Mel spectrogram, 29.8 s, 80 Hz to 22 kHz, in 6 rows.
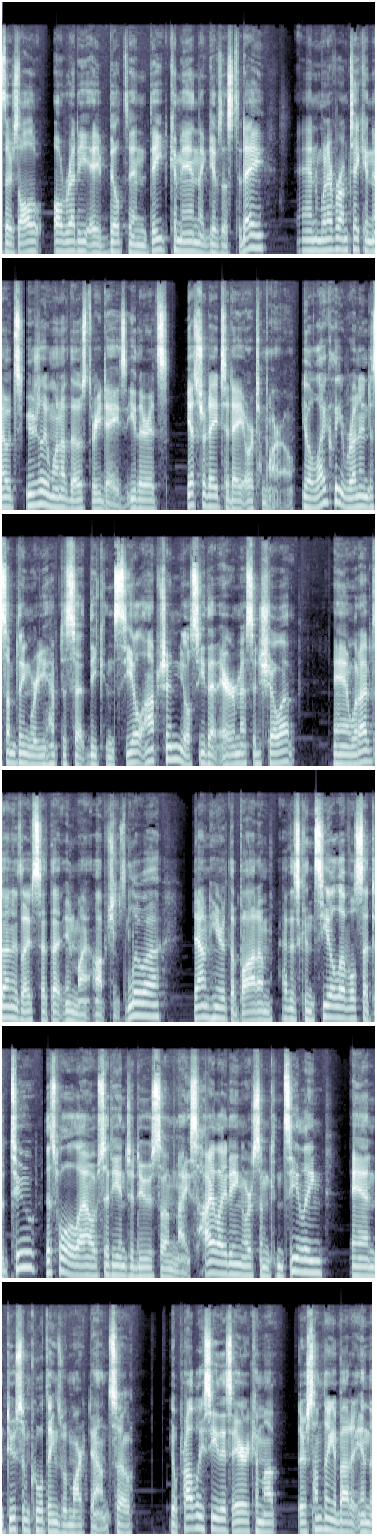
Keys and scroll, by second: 13.7-16.3 typing, 15.6 Return, 18.1 shift+v, 20.2 Escape.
